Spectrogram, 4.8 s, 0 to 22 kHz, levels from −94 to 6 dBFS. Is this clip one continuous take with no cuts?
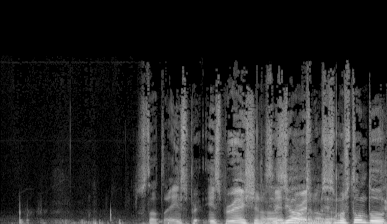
no; 1 cut; at 3.8 s

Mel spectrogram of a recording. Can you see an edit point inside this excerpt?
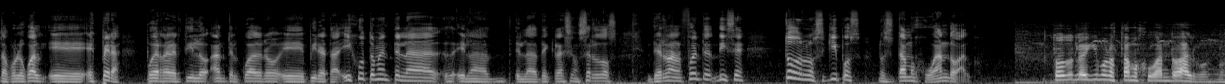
no; 0 cuts

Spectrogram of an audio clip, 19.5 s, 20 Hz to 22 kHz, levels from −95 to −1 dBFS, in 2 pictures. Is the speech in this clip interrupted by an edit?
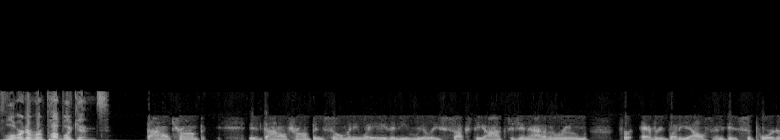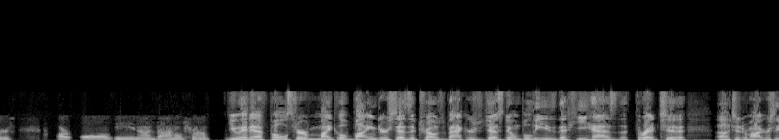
no; 0 cuts

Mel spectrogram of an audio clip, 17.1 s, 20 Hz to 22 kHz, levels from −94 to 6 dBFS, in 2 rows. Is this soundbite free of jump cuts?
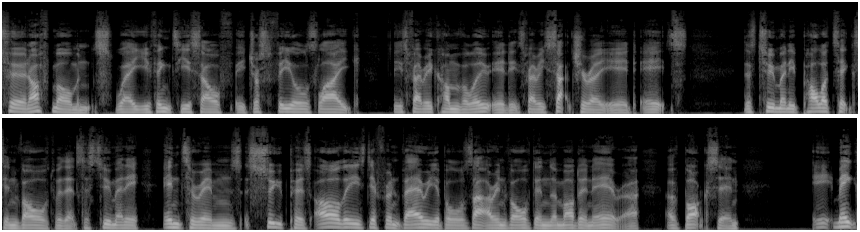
no; 1 cut; at 9.3 s

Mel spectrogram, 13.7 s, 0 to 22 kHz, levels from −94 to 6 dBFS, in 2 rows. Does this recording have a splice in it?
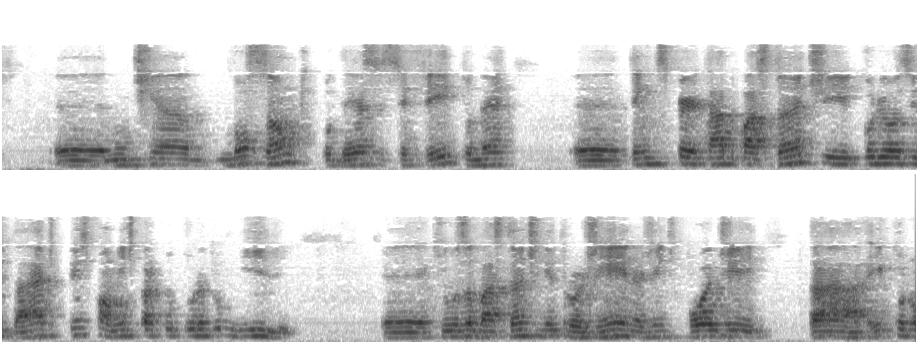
yes; 1 cut; at 4.7 s

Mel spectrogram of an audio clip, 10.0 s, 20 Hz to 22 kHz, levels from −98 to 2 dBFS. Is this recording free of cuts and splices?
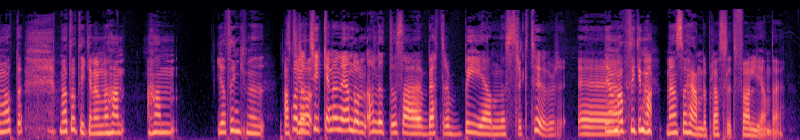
no; 1 cut; at 8.1 s

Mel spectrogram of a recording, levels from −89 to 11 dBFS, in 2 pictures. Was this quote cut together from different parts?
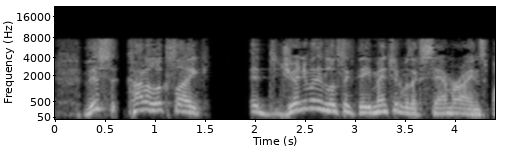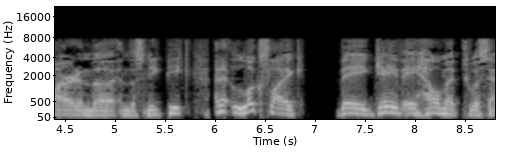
no; 0 cuts

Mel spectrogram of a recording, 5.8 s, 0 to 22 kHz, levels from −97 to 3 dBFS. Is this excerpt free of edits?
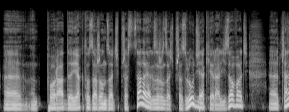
no; 1 cut; at 4.0 s

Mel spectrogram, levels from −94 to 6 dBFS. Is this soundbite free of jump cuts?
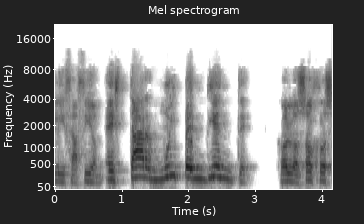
yes; 0 cuts

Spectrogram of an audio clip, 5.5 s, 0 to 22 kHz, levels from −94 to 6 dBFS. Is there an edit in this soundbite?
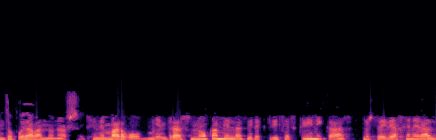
yes; 1 cut; at 1.1 s

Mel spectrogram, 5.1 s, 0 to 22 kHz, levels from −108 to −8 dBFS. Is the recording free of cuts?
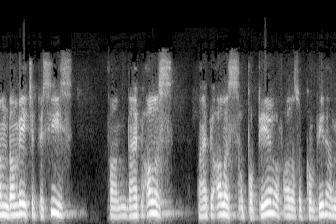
no; 2 cuts; at 1.6 s, 3.6 s

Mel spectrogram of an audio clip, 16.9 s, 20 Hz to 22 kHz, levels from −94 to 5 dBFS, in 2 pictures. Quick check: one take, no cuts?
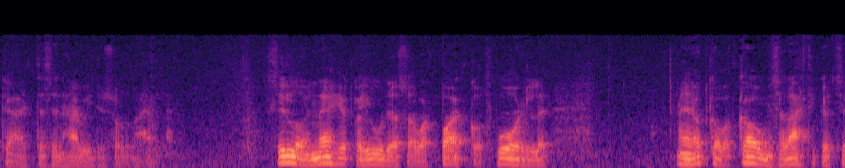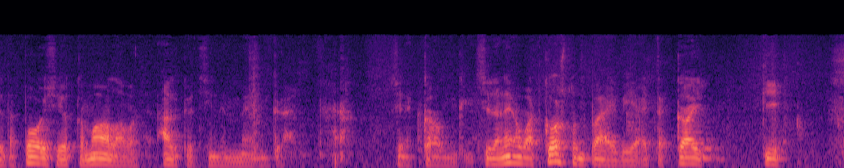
yes; 0 cuts

